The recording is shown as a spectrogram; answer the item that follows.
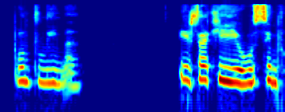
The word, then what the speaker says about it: Ponte de Lima: de Lima Eu quase não pronuncio o ali o d quase uma ponte para Lima Ponte Lima este aqui eu uso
